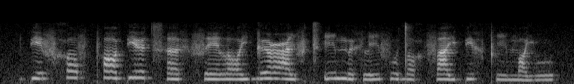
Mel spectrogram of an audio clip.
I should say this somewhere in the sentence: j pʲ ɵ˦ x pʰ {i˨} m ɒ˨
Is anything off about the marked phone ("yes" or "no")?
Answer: no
